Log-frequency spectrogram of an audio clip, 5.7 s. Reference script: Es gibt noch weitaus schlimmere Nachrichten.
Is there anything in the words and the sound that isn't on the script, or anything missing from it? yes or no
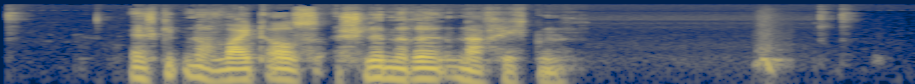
yes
